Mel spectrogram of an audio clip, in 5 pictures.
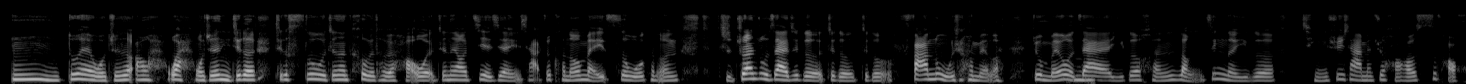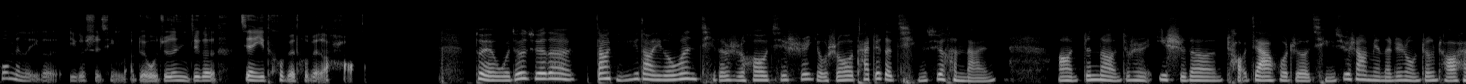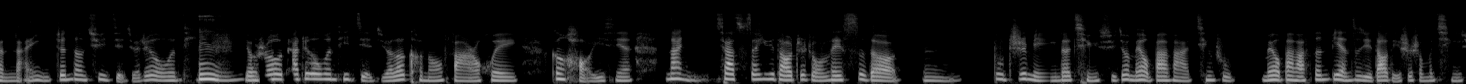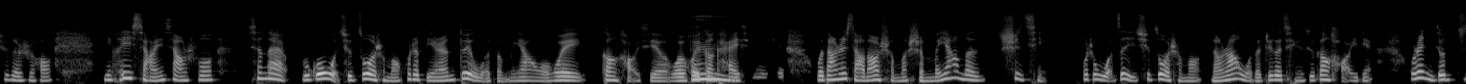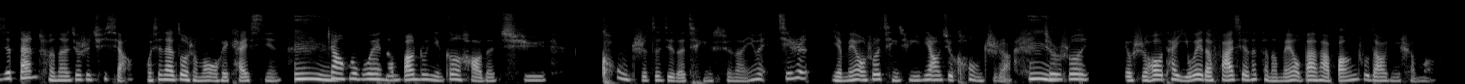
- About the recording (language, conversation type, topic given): Chinese, advice, 我怎样才能更好地识别并命名自己的情绪？
- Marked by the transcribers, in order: teeth sucking; laughing while speaking: "上面了"; tapping; other background noise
